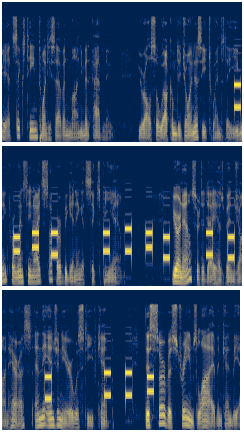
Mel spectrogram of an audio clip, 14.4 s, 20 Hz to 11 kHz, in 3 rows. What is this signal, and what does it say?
DTMF, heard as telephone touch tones, dialled by hand, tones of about 140 ms, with speech in English. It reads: 9705 8901 51 5 990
